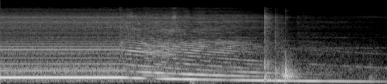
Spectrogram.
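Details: 1989 Hoover Commercial C2450 vacuum, first power-up after being found in poor condition: a clean, steady motor whine that winds down smoothly in pitch with no grinding or rattle; the motor sounds healthy.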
